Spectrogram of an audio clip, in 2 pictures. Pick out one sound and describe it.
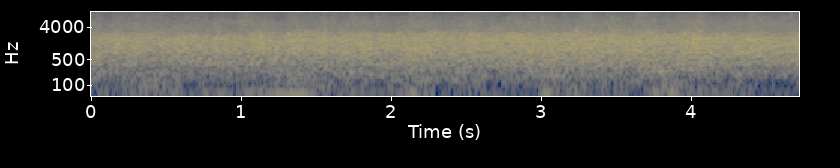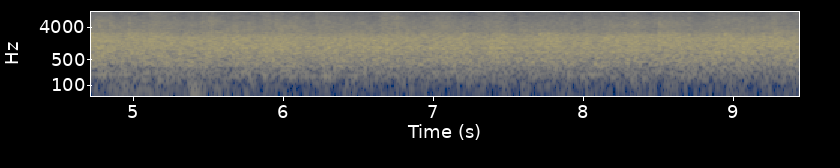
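A large audience applauds in a large hall.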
